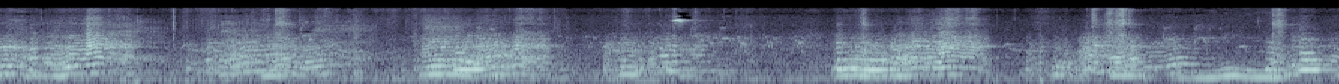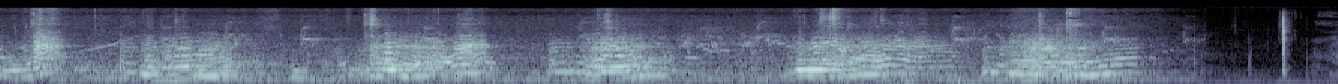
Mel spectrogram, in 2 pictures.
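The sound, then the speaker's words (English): A creaky, rusty old playground swing that needs oil is swung back and forth, giving many high, whining squeaks in a regular rhythm, each long creak followed by a short pause, until it stops at the end. “It was a swing. All right. Yeah, I got the playground vibe. A very rusty old swing that needs some oil.”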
